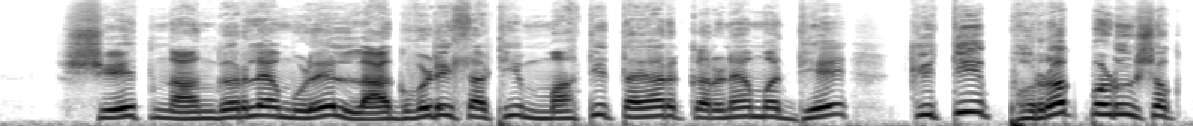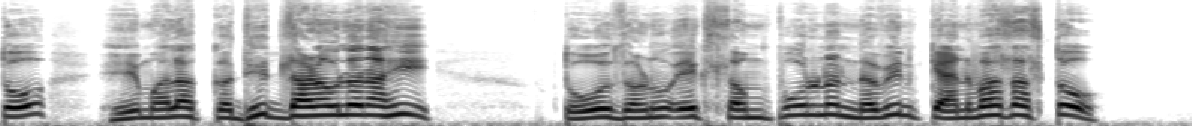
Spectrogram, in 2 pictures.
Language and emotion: Marathi, surprised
